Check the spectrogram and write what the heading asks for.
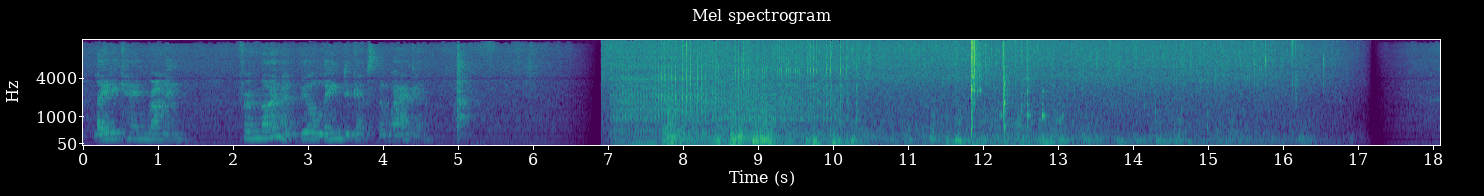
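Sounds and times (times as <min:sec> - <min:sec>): heavy rain: 0:06.9 - 0:17.2
thunder rumbling: 0:07.0 - 0:17.2
sharp thunder cracks: 0:07.7 - 0:17.2.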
